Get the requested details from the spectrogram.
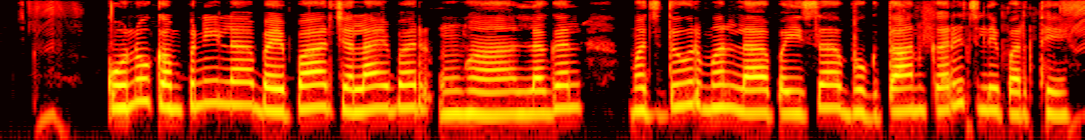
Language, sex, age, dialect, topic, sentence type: Chhattisgarhi, female, 51-55, Northern/Bhandar, banking, statement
